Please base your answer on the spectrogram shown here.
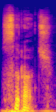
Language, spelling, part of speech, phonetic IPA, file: Polish, srać, verb, [srat͡ɕ], Pl-srać.ogg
